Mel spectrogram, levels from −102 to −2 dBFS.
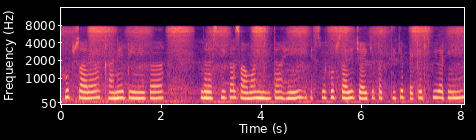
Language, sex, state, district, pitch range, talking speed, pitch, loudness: Hindi, female, Bihar, West Champaran, 230-245 Hz, 155 wpm, 235 Hz, -14 LUFS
